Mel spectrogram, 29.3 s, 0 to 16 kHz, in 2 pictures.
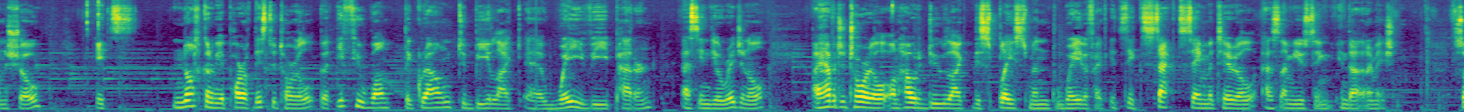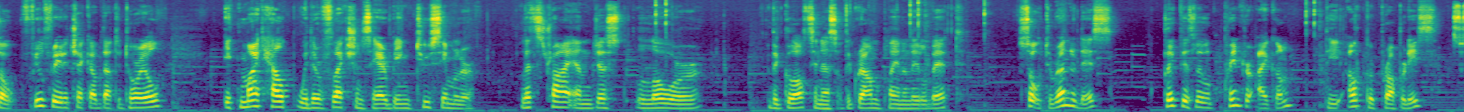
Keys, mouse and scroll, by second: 0.8 click, 21.1 click, 23.7 click, 24.7 ctrl+s, 27.6 click.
